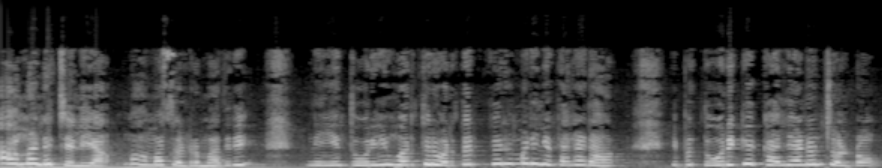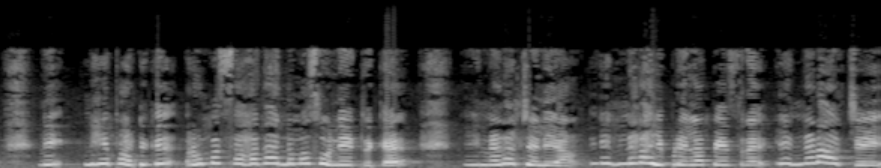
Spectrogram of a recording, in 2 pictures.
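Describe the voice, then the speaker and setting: A woman uses a cartoonish character voice, pitched extremely high, with lively intonation. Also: moderate pace. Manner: emotional, repeatedly questioning.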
